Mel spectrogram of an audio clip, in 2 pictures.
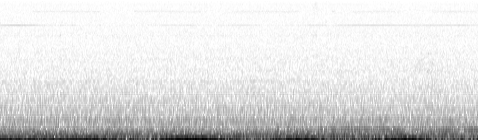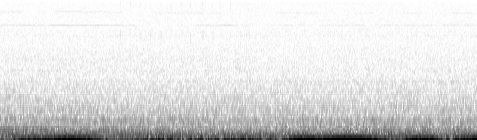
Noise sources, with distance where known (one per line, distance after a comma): background noise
